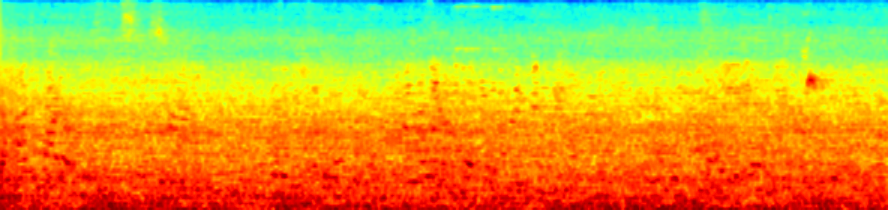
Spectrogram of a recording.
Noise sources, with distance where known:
person or small group talking, near

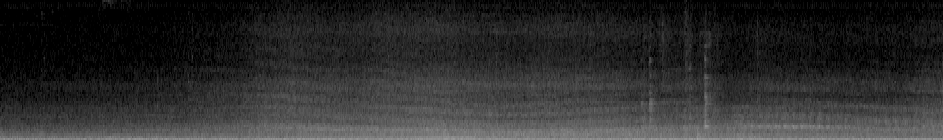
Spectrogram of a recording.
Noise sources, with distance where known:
engine of unclear size, far

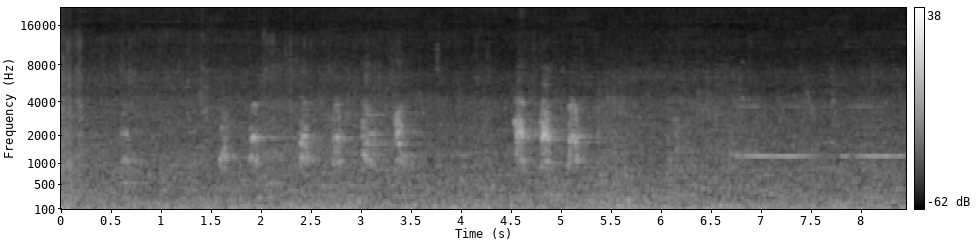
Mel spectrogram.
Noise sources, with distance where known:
reverse beeper, near
dog barking or whining, near

